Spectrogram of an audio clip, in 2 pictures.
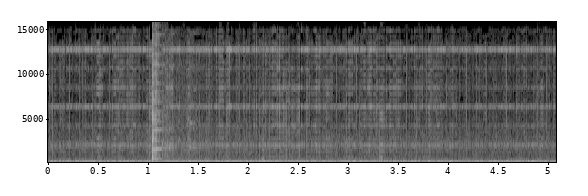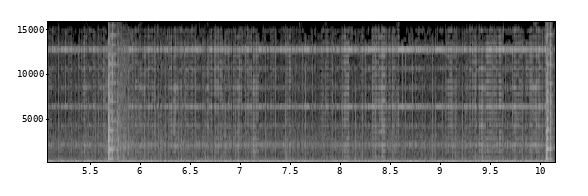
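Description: Baseball bat hitting pitched balls in batting practice: three sharp cracks, each with a brief ring, about four and a half seconds apart, over a faint low steady rumble.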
